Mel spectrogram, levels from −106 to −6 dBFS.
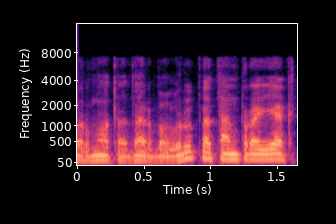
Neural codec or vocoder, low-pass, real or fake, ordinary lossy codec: codec, 16 kHz, 8 kbps, FreqCodec, smaller model; 7.2 kHz; fake; Opus, 64 kbps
